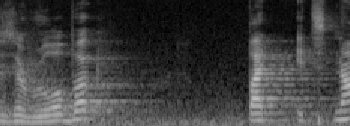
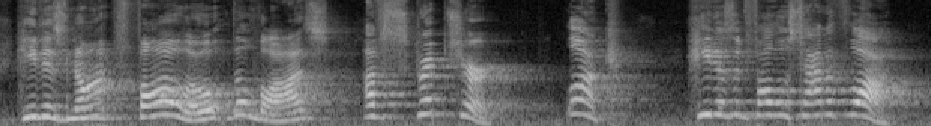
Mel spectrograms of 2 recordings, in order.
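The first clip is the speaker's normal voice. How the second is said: higher, louder mock denunciation, slowing on key words; voicing accusing Pharisees; 6 semitones higher, 4 dB louder than usual. Preacher voices Pharisees warning the crowd away, raised and accusing. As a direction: play the religious teachers condemning Jesus. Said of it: "and they say".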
